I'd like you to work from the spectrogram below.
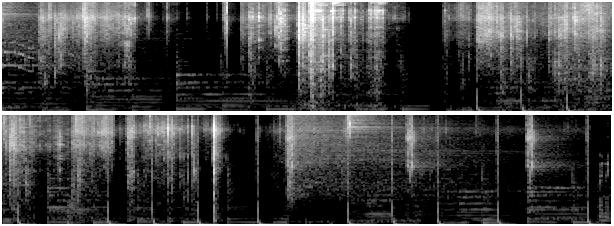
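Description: Timber lengths are cut for garden steps with a power saw: loud, close, gritty bursts of cutting noise with clattering wood, several passes with short breaks between them, and no talk.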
